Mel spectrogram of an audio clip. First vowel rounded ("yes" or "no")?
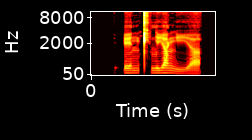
no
